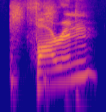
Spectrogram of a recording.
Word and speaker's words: foreign: about that one is there's only one pronunciation in English forign there is a foreign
